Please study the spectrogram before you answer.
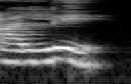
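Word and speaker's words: aller: А як же правильно вимовити дієслово в інфінітиві? Дієслово, яке звучить як ходити, рухатись, їхати? Правильно його вимовити алі. Подслухайте різницю. Але, але, але, алі, але, алі. Чуєте цей звук?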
